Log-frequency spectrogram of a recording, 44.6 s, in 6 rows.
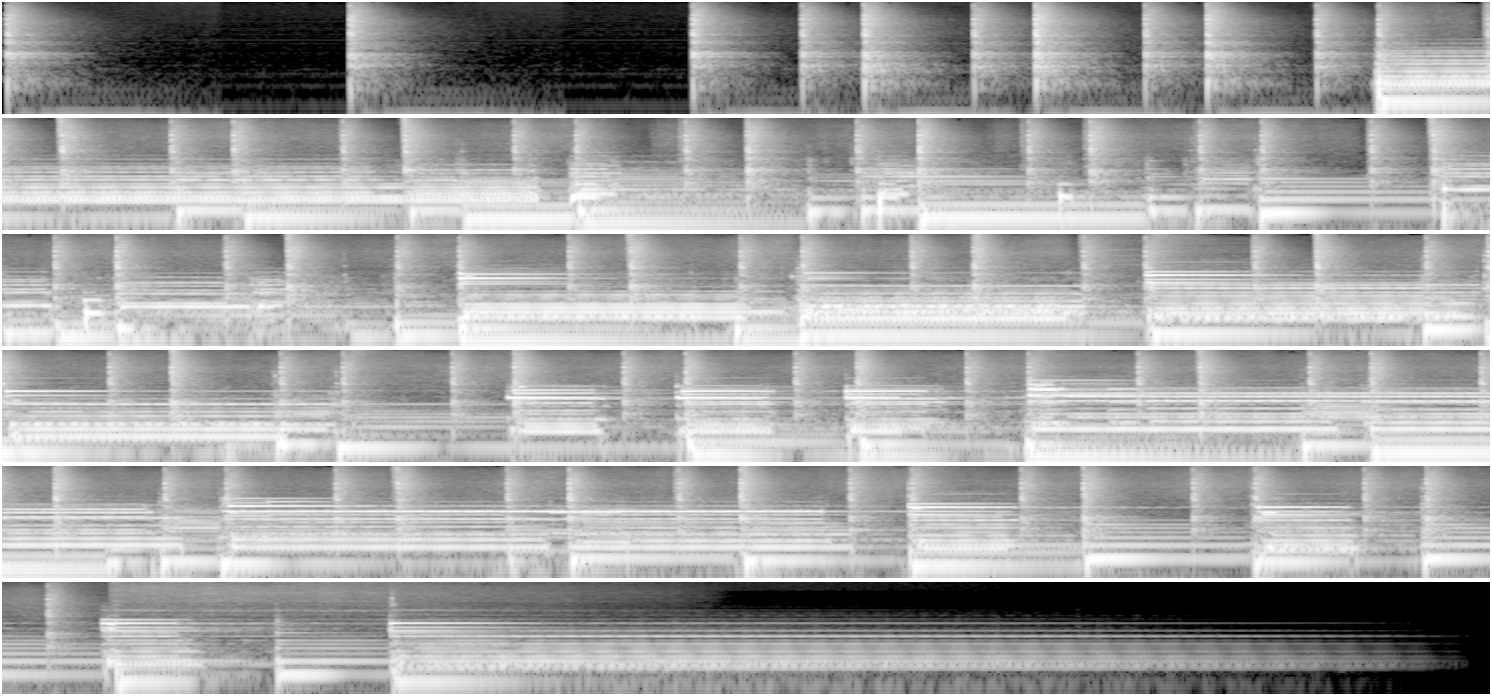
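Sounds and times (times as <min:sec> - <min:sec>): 
swing soundtrack music: 0:06.8 - 0:40.8.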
